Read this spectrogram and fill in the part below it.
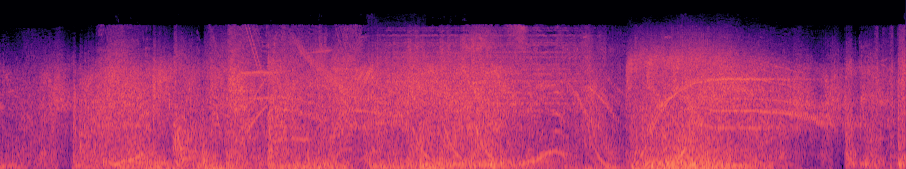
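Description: Energy blasts roar and crackle loudly.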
